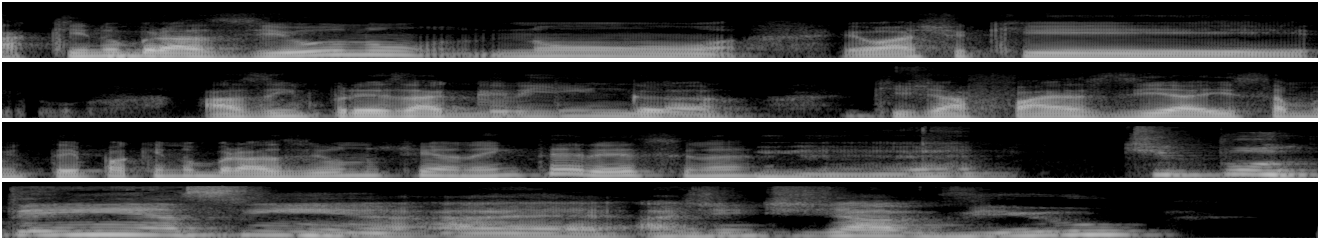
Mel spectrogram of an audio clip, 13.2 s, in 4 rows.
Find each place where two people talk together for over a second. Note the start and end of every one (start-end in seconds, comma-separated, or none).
none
